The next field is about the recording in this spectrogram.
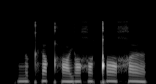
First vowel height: mid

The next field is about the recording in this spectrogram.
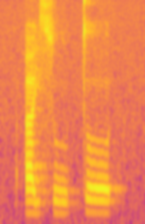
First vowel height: low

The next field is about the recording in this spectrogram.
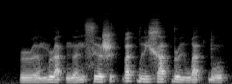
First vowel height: mid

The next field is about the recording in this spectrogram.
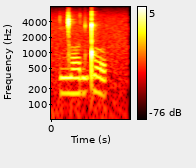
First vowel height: low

